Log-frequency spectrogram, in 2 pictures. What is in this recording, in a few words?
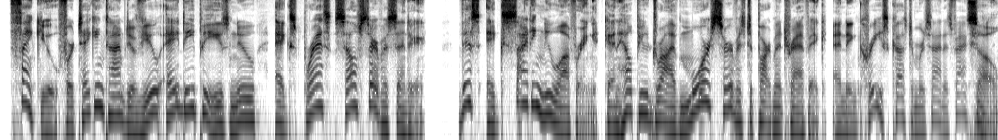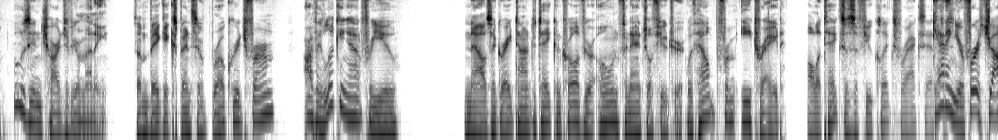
PODCAST; Podcast Demo #2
